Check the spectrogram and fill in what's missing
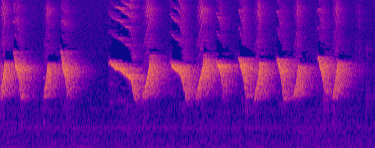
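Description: A cockatiel whistles rapid, repeated swooping tones that dip and rise like an electronic alarm.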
